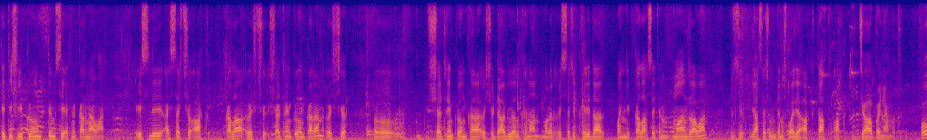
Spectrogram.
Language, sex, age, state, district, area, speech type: Kashmiri, male, 30-45, Jammu and Kashmir, Baramulla, rural, spontaneous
